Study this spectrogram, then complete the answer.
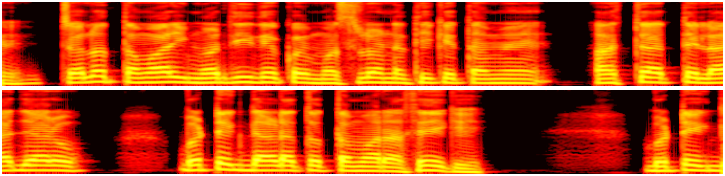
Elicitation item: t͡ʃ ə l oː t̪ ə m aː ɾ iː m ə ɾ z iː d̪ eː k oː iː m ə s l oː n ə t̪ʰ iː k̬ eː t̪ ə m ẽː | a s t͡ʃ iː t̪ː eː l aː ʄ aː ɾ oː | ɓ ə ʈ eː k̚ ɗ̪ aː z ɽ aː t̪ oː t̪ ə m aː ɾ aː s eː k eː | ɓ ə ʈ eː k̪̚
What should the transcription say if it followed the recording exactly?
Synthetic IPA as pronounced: t͡ʃ ə l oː t̪ ə m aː ɾ iː m ə ɾ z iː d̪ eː k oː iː m ə s l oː n ə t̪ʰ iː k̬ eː t̪ ə m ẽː | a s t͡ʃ aː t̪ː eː l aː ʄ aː ɾ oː | ɓ ə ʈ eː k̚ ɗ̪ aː ɽ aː t̪ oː t̪ ə m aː ɾ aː s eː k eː | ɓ ə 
